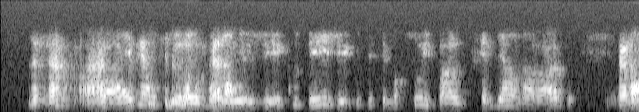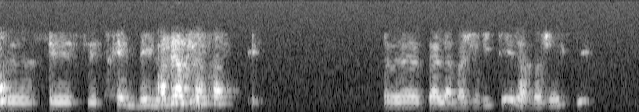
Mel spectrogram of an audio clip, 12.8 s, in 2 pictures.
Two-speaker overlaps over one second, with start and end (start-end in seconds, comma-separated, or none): 0.9-2.4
